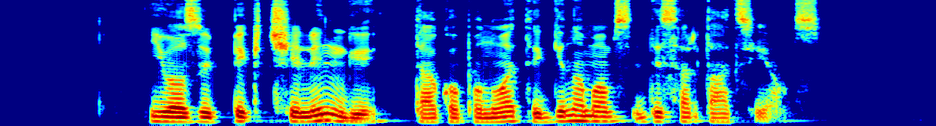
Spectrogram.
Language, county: Lithuanian, Vilnius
